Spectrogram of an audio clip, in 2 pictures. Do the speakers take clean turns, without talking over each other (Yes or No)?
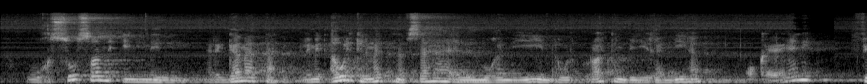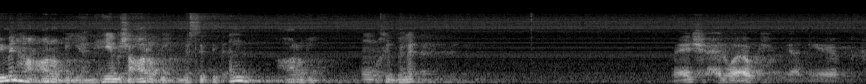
Yes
